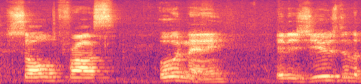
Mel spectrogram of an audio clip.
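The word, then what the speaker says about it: sophrosune: And gentleman put up here a while ago, that word is, the actual pronunciation is sophros une.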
